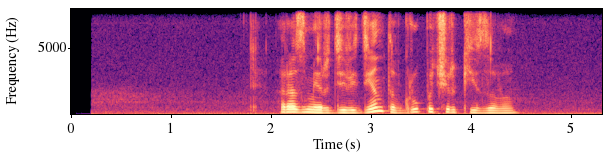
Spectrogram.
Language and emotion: Russian, neutral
